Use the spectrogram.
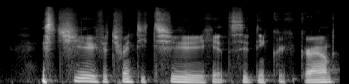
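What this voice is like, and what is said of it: Impression of Australian cricket commentator. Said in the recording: “your Richie impersonation ... the doyen, the past doyen of Australian cricket”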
